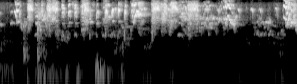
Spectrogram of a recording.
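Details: Colourful budgerigars feeding, their high chirps and squeaky warbles running almost without a break over soft low knocks and rustles.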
